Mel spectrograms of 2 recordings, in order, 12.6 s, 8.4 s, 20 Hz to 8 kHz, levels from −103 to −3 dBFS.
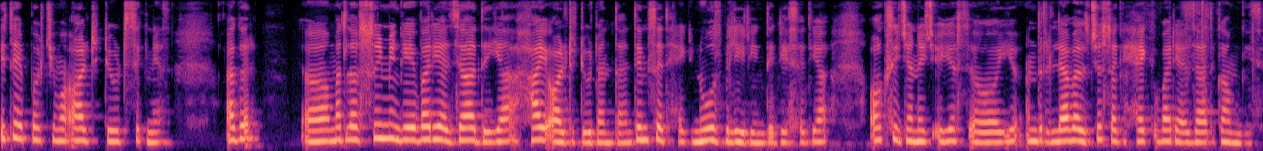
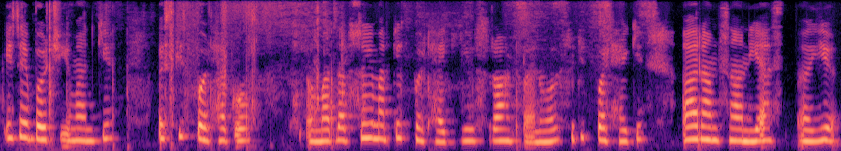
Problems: background sounds at intervals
